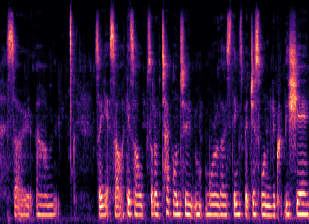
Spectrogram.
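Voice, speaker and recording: A woman's quiet, fairly low voice at a fairly quick pace. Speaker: energy healer and essential oils practitioner. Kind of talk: personal talk sharing her journey and work. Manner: speaking quietly; hesitant, many fillers.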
